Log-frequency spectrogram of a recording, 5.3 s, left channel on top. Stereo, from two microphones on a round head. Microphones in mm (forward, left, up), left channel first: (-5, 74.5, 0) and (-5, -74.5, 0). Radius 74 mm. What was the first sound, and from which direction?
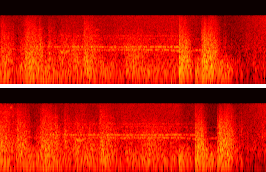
Only background noise.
